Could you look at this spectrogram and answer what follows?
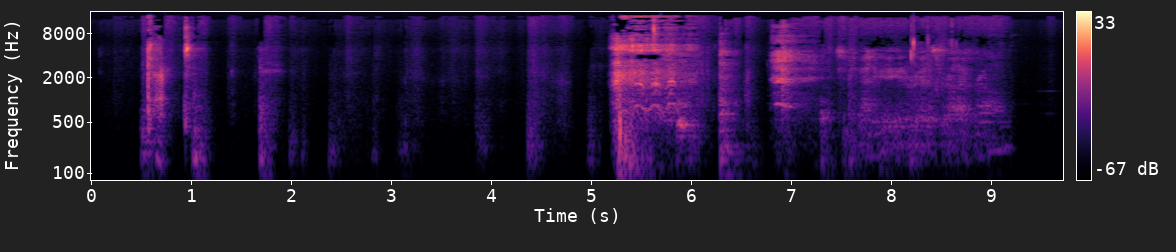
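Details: Child imitating a cat coughing up a hairball, with short gagging coughs and a long retching wheeze.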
